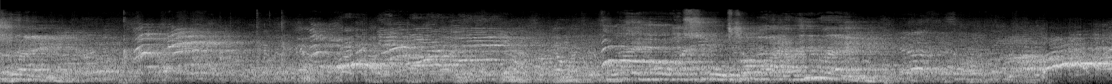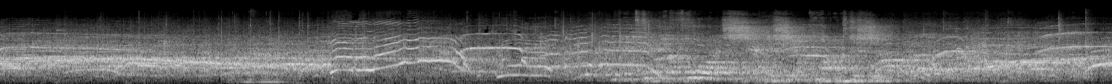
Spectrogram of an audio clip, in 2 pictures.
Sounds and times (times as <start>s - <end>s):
Speech: 4.0s - 9.9s, 17.2s - 20.2s.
